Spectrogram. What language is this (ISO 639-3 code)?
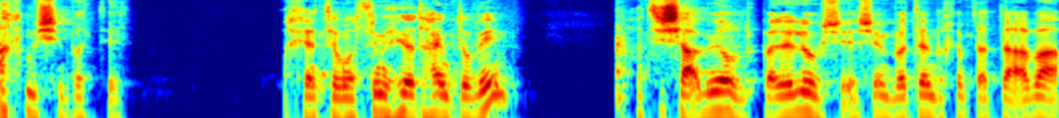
heb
